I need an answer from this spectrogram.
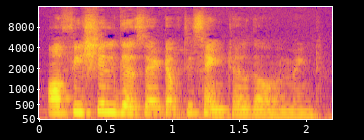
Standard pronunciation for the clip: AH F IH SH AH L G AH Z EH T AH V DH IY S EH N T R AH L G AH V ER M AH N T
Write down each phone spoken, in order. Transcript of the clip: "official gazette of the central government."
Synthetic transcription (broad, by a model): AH F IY SH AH L G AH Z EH T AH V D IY S EH N T R AH L G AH V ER M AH N T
